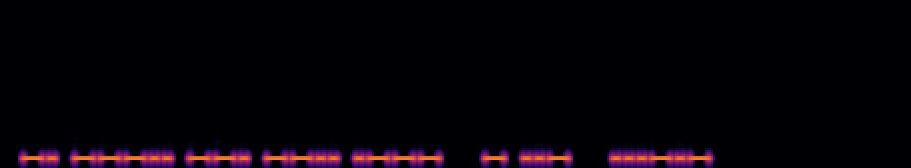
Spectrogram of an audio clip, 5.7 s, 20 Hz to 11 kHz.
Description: Morse code, heard as a keyed tone, about 32 wpm, 700 Hz. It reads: N8GZJ TU <SK>
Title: K1USN SST QSO Practice 30wpm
